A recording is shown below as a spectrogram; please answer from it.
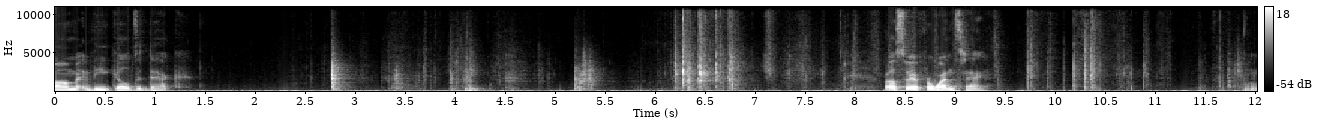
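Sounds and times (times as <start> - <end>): cards being shuffled: 2.4 - 12.0.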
